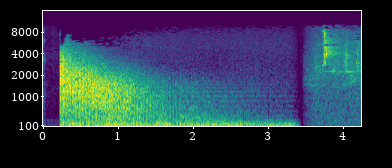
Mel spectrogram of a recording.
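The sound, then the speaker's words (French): A loud, roaring whoosh of magical effect sweeps for about three seconds, then cuts abruptly to quiet garden ambience where a bird chirps briefly in the background. “Je vous ai transporté dans le jardin de Jacques Maillou.”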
